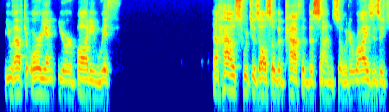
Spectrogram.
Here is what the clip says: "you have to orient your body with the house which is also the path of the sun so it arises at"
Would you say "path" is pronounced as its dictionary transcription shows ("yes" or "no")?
yes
